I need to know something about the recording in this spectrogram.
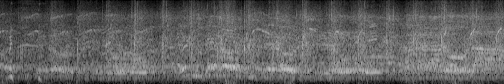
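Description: A large live rock concert crowd chants a well-known fan chant in unison, 'la aplanadora del rock and roll', a steady rhythmic roar of many voices with regular pulsing accents, loud and continuous throughout without a break.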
